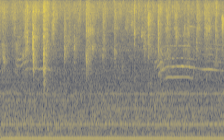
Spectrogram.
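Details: Little pet cat indoors, giving a short, thin meow that rises then levels off near the end, over a steady electrical hum and faint tapping noises; a person speaks soothingly just before and after.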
